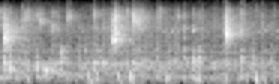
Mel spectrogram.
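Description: A household tap with weak water pressure, running in a thin splashing stream into a sink with uneven gurgles and small drips, close by and alone.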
